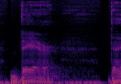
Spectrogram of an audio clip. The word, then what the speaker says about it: beard: Fíjate en el diptongo ahí, beer, ear el diptongo, ia. Así que la palabra beard, tienes que pronunciar la B, la R, la D, y luego el diptongo en medio, ia, beard.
